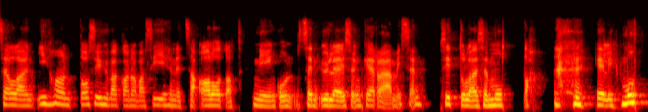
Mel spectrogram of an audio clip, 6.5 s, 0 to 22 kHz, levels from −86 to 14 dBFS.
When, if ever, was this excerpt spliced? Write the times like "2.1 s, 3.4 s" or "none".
2.4 s, 4.3 s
